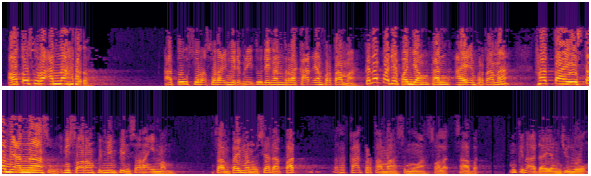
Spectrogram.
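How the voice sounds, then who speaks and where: A man giving an Islamic study sermon, explaining hadith and reciting Arabic quotes. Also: high-pitched. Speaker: preacher. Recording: dull lo-fi audio in a reverberant hall.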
